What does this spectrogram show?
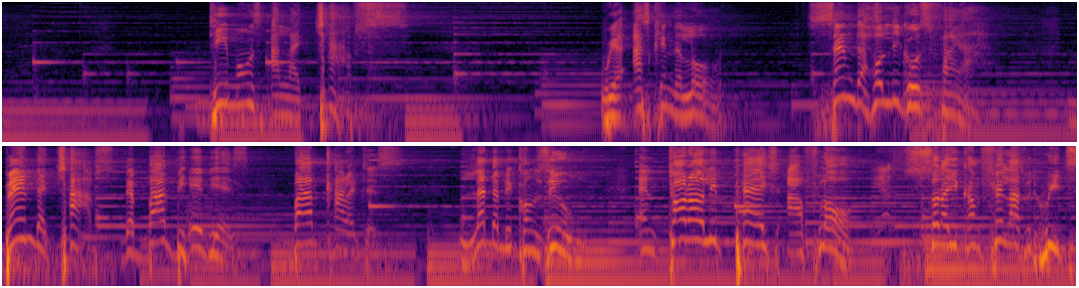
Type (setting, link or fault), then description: setting, large echoing room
